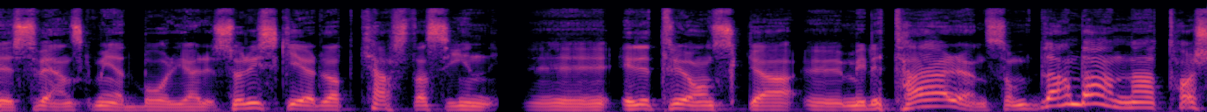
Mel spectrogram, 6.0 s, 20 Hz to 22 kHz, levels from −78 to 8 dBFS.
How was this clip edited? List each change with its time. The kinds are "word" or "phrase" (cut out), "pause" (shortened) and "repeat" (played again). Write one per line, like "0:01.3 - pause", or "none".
0:02.5 - word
